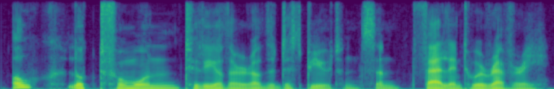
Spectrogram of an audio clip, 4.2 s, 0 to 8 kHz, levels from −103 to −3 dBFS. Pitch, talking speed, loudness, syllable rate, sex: 100 Hz, 215 wpm, -23 LUFS, 6.0 syllables/s, male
